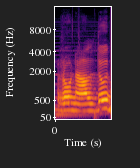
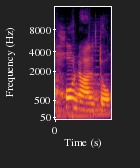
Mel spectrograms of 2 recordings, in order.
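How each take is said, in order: First: The name begins with an R sound. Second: The name begins with an H sound. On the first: "they don't say Ronaldo" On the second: "they say Ronaldo, Ho. So they they picked the Brazil, Brazilian pronunciation"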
